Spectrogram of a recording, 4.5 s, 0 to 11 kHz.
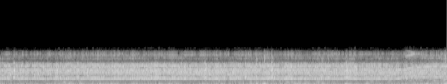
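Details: E-flite A-10 Thunderbolt II RC jet, twin 64mm electric ducted fans: high, harsh whine with a rough buzzy undertone and unsteady pitch; motor sounds bad and unhealthy, cause unknown.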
